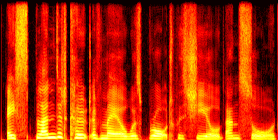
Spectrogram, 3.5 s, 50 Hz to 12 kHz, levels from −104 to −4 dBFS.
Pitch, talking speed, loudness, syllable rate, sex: 230 Hz, 190 wpm, -19 LUFS, 3.6 syllables/s, female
